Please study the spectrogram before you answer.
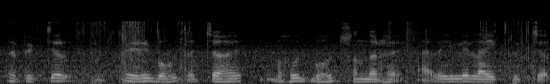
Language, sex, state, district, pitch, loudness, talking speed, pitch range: Hindi, male, Maharashtra, Aurangabad, 135 Hz, -35 LUFS, 140 wpm, 130-145 Hz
